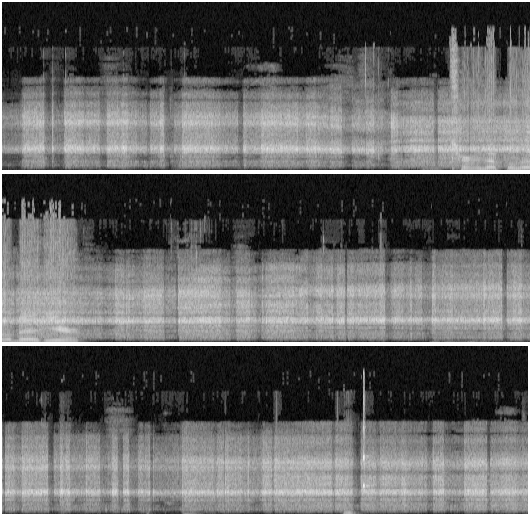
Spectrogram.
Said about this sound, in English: Okay, kids, I'm turning on my ghost hunting application on my Android phone in honor of Art Bell's passing, and just to see if we have any spirits that are willing to talk.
